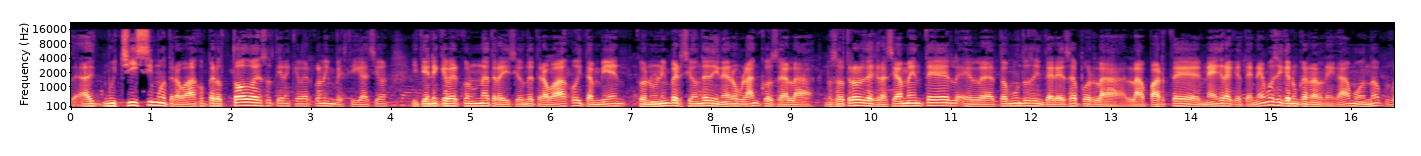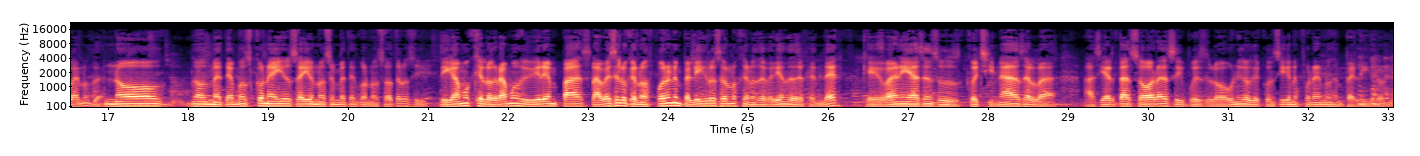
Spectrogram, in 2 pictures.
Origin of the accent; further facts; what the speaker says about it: Mexico; yo vengo de la Colpop, que es un barrio duro y fuerte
